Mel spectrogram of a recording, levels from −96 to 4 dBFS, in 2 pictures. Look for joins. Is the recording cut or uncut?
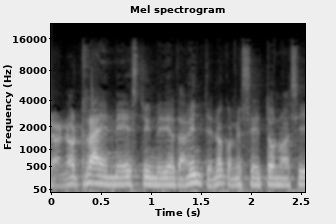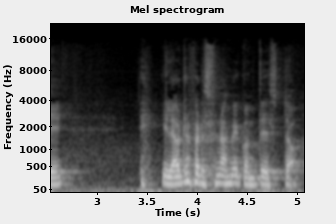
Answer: uncut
